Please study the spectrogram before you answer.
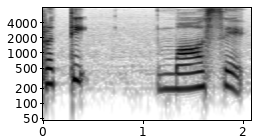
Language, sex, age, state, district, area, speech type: Sanskrit, female, 30-45, Tamil Nadu, Chennai, urban, spontaneous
